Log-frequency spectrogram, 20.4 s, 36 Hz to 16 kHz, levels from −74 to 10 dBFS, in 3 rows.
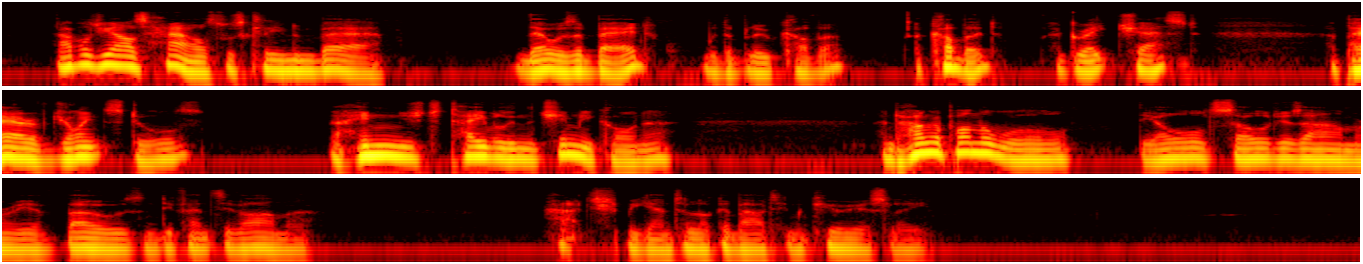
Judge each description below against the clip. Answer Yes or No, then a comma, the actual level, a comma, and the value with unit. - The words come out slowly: No, average, 155 wpm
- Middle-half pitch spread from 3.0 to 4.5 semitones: Yes, average, 4.1 semitones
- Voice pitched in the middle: No, low, 110 Hz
